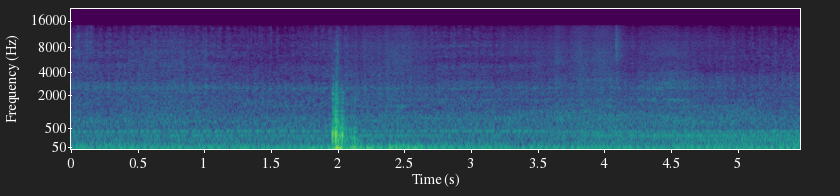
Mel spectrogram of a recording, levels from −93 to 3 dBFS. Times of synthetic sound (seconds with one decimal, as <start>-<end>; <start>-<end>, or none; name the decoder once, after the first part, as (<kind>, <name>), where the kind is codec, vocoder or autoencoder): 2.1-2.7 (autoencoder, DAC-VAE); 3.2-5.0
